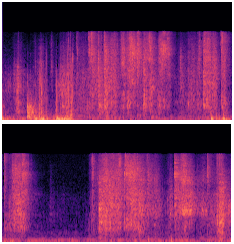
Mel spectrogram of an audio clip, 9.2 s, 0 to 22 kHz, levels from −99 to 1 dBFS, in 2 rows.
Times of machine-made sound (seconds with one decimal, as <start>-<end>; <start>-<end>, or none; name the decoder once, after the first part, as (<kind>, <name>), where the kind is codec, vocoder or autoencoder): 2.2-2.9 (vocoder, Vocos)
